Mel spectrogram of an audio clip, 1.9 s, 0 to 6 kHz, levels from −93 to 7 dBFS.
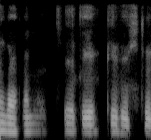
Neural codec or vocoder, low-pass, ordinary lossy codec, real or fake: autoencoder, 48 kHz, 32 numbers a frame, DAC-VAE, trained on Japanese speech; 5.4 kHz; none; fake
